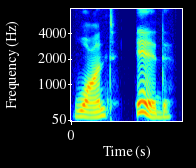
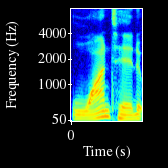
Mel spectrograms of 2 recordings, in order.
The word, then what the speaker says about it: wanted: Wanted equals want-id. Needed equals need-id. Started equals start-id. Mind blown. I've been saying wanted with a strong ed my whole life.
